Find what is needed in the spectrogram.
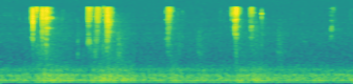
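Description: Near silence, with a few faint, brief crackles of aluminium foil as fingers press Skittles down onto it: one about half a second in, a short cluster just after a second, and one near three seconds.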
